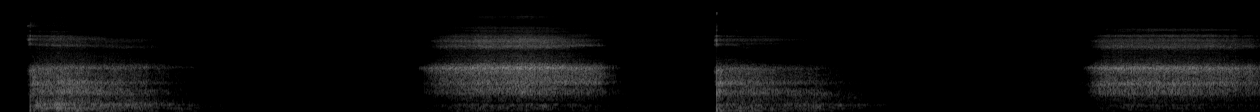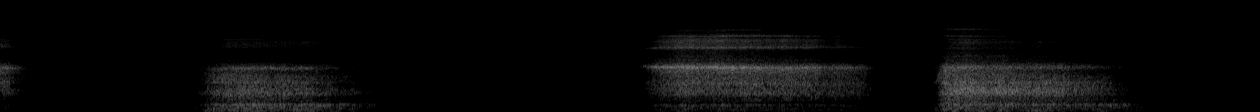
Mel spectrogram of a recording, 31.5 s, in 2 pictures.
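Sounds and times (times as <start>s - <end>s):
sleeping breath: 0.4s - 2.6s, 5.2s - 7.8s, 8.9s - 11.1s, 13.5s - 16.2s, 18.2s - 20.5s, 23.8s - 26.7s, 27.4s - 30.2s.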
